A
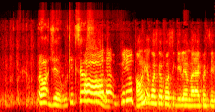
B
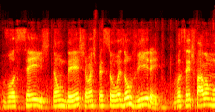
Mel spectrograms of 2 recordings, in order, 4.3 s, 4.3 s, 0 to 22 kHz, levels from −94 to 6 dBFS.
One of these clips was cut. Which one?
A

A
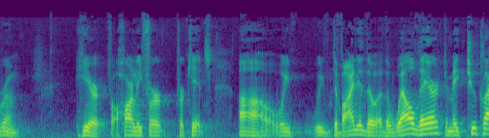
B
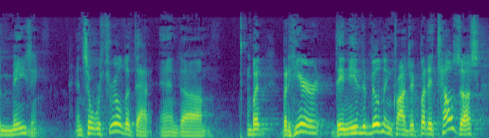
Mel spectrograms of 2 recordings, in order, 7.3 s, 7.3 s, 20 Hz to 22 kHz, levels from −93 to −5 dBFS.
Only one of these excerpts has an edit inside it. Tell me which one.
B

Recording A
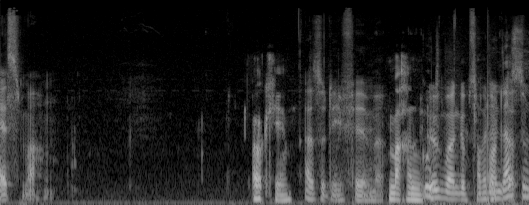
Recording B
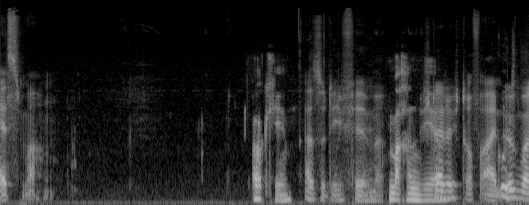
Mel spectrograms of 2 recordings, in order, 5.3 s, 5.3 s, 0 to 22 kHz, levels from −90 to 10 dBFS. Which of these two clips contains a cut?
A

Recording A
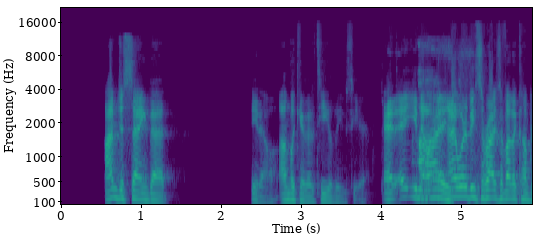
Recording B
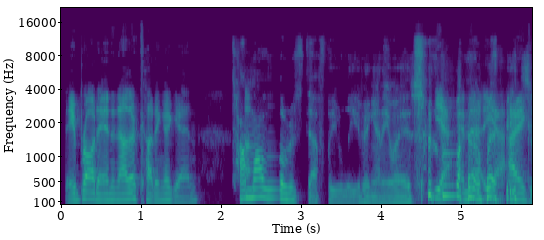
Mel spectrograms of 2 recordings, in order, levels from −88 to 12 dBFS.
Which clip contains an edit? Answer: A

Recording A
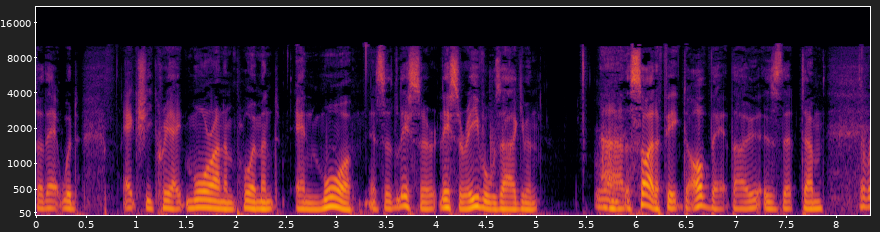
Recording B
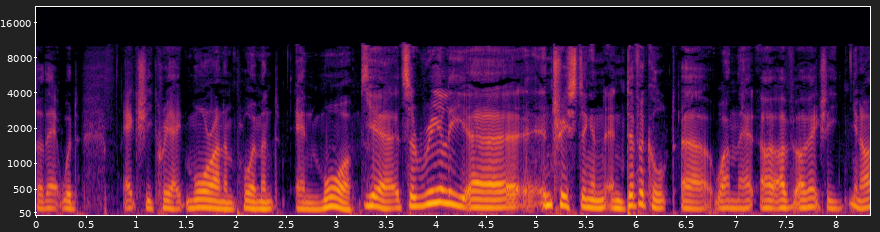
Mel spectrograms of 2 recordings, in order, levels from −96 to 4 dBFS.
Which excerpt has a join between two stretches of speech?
B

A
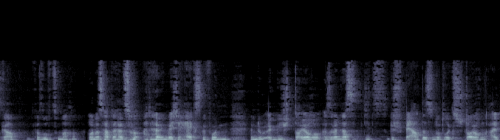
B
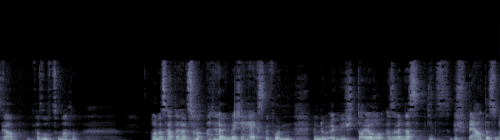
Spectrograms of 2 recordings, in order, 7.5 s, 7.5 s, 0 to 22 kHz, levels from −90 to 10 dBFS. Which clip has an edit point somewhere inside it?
A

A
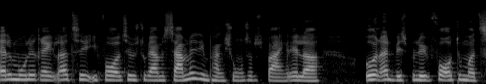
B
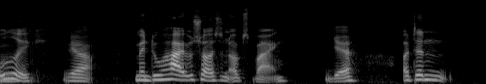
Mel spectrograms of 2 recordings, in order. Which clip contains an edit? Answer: A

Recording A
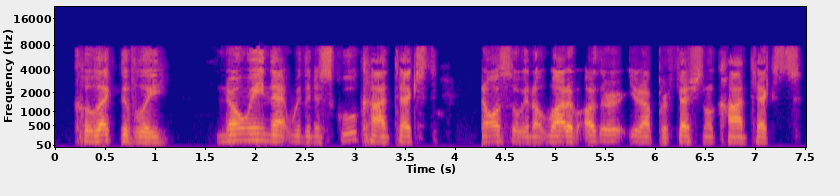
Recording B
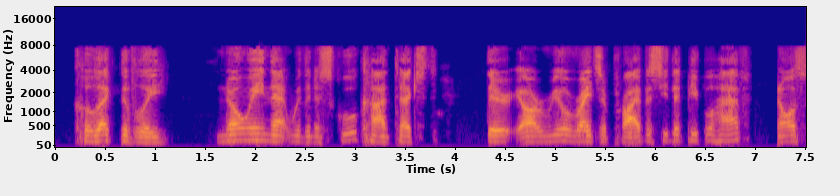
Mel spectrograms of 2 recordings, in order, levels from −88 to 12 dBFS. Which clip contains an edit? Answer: A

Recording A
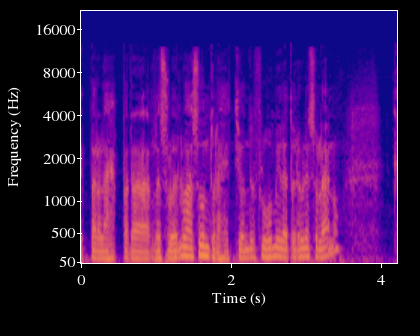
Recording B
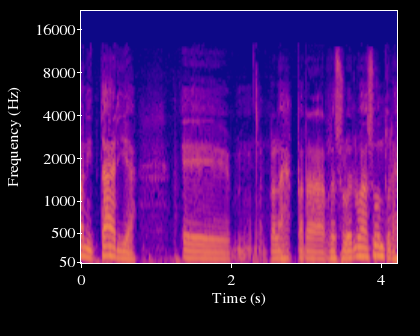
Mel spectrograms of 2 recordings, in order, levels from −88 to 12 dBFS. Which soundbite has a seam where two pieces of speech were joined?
B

